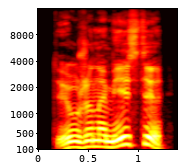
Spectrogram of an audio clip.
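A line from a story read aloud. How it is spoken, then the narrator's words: Booming drone. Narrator (Russian): прогудел Дубовой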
